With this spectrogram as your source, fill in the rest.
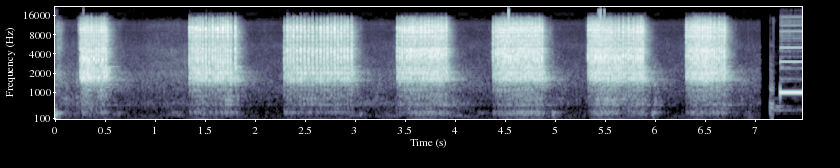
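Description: A mountain bike hub ratchets loudly in seven evenly spaced bursts of rapid clicking, each about half a second long, with short pauses between.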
